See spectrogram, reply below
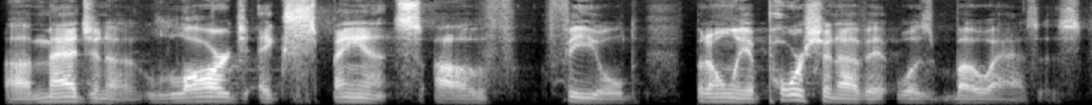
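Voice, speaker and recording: A man's voice: on the low side, takes it slowly, a bit bright. An older man, a pastor giving a conversational teaching sermon with frequent restarts.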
